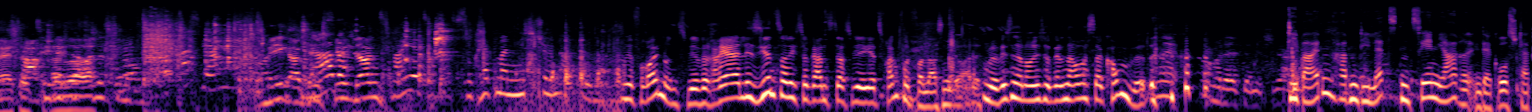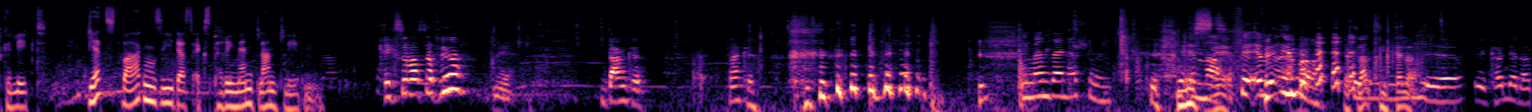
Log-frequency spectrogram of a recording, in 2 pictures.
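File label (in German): Dokumentation Pioniere Kühlschrank mit Atmo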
